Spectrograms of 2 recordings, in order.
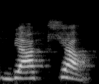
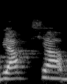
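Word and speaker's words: व्याख्या: Now you can say kha and kha vyakhya, but we say vyakhya, not vyakhya. So what we do is for the second letter we take first. When we do dvitva, we have to repeat. So we only take the first letter of the group.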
